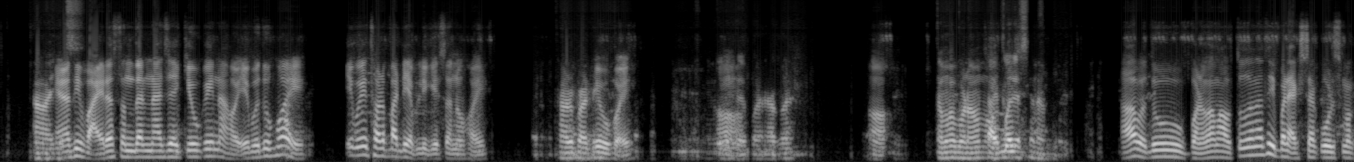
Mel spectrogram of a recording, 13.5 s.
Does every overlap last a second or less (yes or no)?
yes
